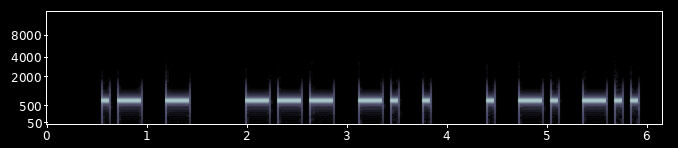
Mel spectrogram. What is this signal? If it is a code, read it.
Morse code, heard as a keyed tone, about 15 wpm, 700 Hz. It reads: AT ONE END
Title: Sets of 5 Words Encore 15wpm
